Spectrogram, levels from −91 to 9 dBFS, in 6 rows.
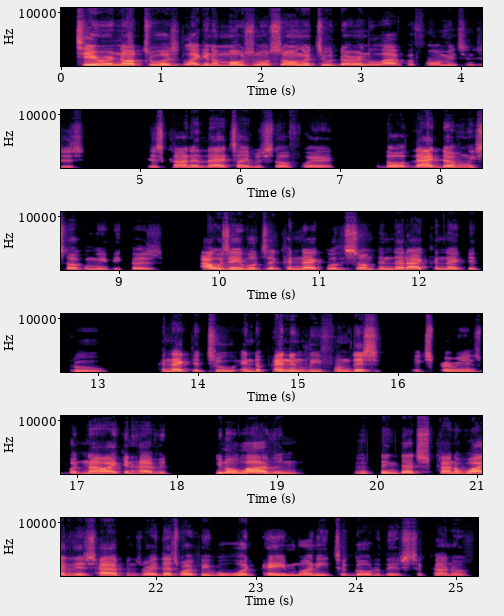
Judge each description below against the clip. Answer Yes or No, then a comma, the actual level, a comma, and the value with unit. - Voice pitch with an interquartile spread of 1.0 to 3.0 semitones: No, average, 3.6 semitones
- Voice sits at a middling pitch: No, low, 115 Hz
